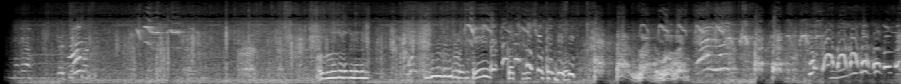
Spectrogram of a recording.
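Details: A Siberian husky puppy, described as fighting with a cow, yowls and grumbles in rising and falling, almost talking howls, with voices in the background.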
